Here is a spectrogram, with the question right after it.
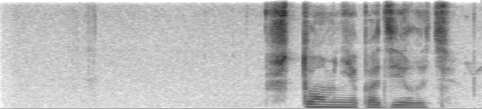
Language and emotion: Russian, neutral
